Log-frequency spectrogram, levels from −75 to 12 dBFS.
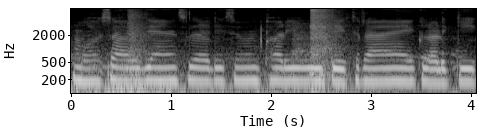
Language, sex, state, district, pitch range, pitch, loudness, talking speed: Hindi, female, Bihar, Sitamarhi, 180-185 Hz, 185 Hz, -14 LUFS, 160 wpm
